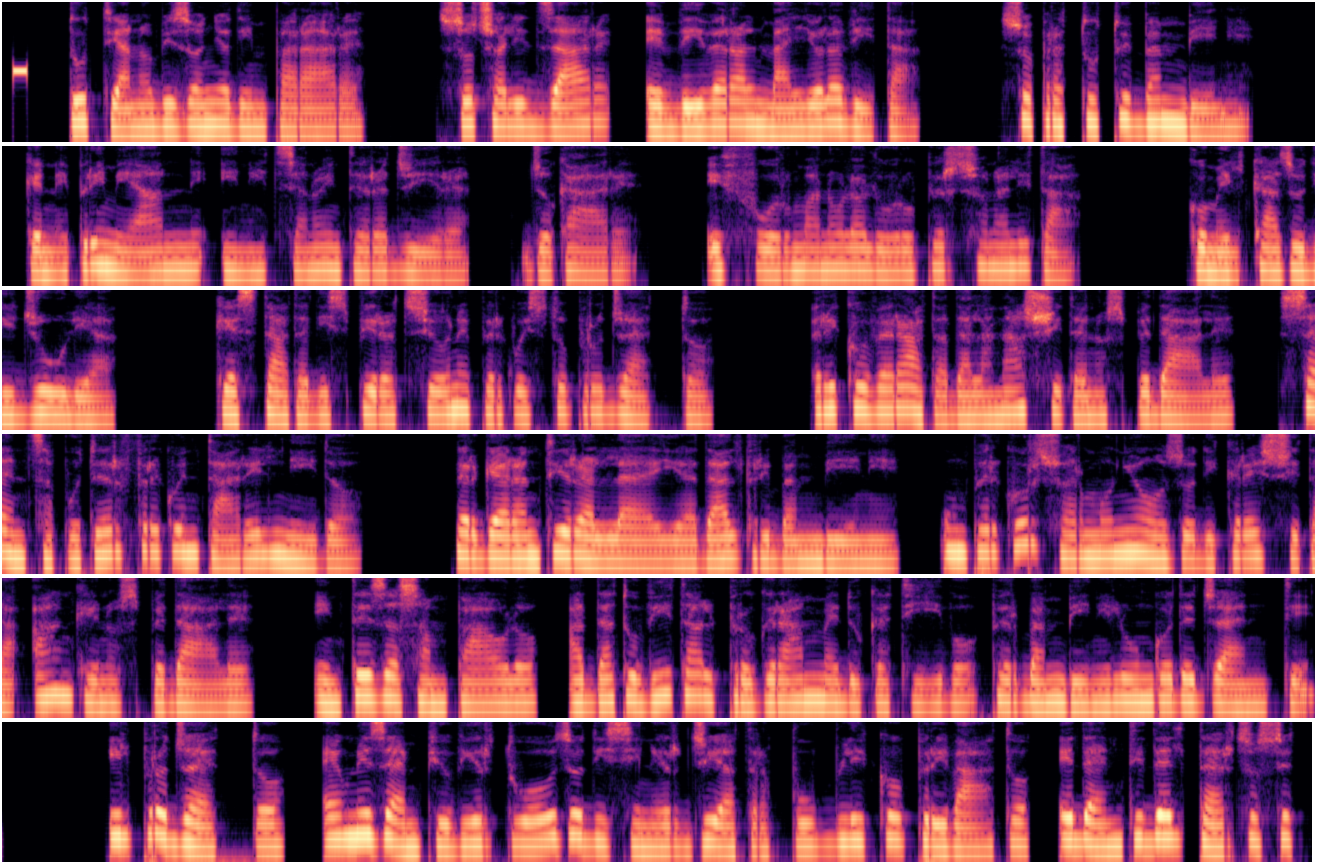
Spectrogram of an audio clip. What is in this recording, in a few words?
female Italian corporate compilation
